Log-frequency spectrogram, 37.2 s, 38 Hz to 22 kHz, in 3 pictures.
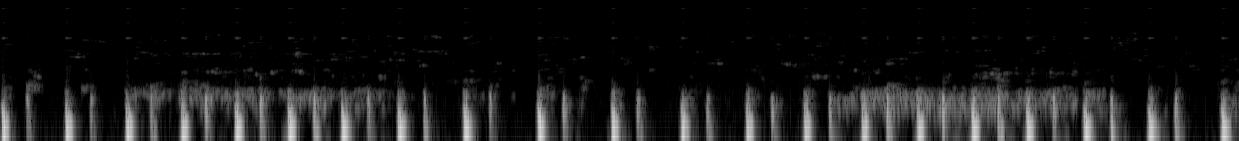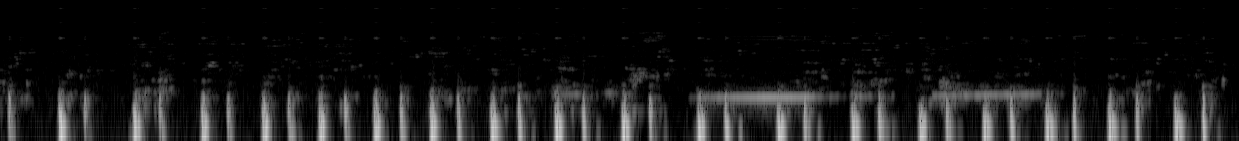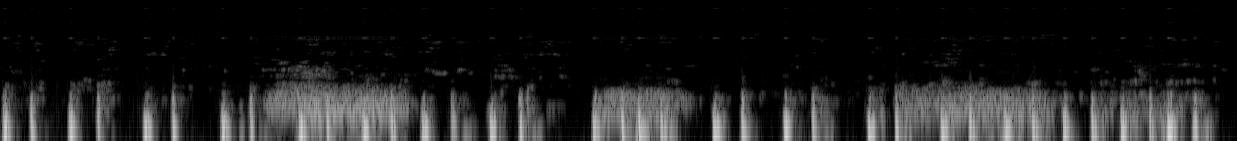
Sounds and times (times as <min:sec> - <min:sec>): Heart sounds, heartbeat: 0:00.0 - 0:37.0.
